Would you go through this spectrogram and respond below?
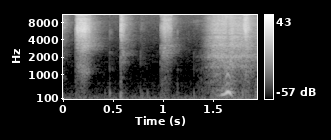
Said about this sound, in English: That was a cough. That was a cough. That's all we got. We got coughing.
